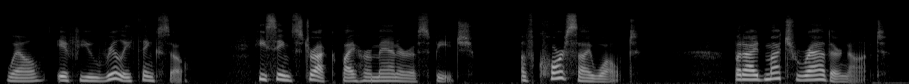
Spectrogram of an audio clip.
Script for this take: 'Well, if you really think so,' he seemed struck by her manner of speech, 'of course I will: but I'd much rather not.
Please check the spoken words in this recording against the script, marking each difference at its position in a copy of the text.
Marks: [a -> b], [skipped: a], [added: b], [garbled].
'Well, if you really think so,' he seemed struck by her manner of speech, 'of course I [will: -> won't] but I'd much rather not.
